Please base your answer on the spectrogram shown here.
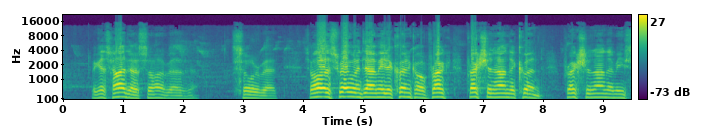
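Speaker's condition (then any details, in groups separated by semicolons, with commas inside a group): Deafness; fluent spoken lecture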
